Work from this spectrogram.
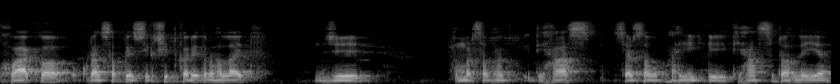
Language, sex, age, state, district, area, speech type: Maithili, male, 45-60, Bihar, Madhubani, rural, spontaneous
